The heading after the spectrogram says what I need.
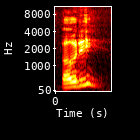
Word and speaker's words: Bodhi: come with your name right Buddha if I pronounced that right right right Buddha Bodi oh oh okay buddy okay vibration now for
